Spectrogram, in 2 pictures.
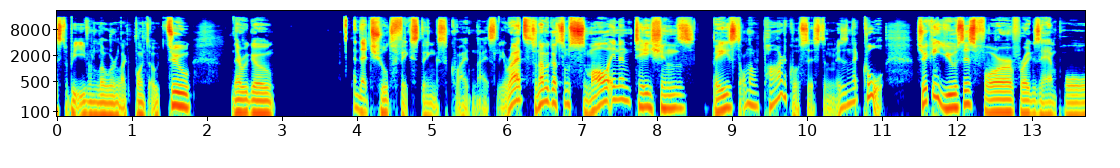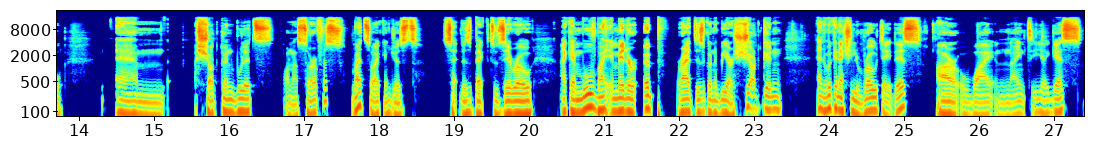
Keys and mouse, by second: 2.2 click, 2.3 space, 12.4 space, 15.2 space, 18.9 shift+middle click, 19.2 middle click, 20.8 g, 25.2 r.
